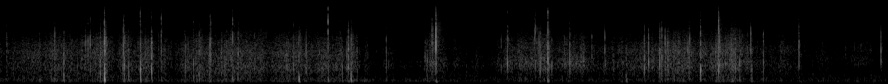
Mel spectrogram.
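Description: A small clear plastic bag full of tiny colourful foam beads is pinched at the corner, squeezed and shaken with long red nails. It makes a soft, dense crinkling and rustling, broken by sharp, bright clicks and ticks that die away almost instantly. There is almost no low end, and the sound rises and falls in short bursts with brief lulls.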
